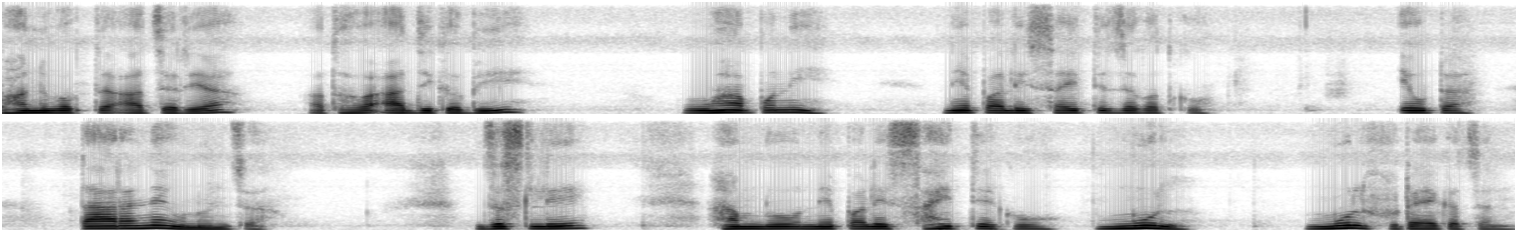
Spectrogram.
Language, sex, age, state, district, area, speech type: Nepali, male, 30-45, West Bengal, Kalimpong, rural, spontaneous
